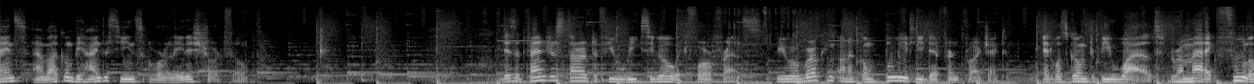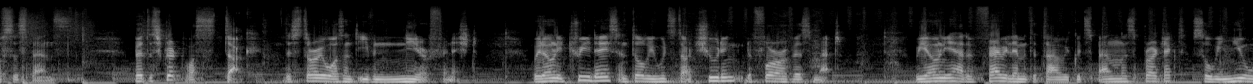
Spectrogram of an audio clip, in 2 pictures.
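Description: The audio has hard clipping throughout its 25 seconds. It was driven about 4 dB past what one stage could pass, so roughly half a percent of samples were cut off flat. On a waveform the loudest peaks show squared-off tops. On a spectrogram, brief vertical smears of added high harmonics line up with those peaks.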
